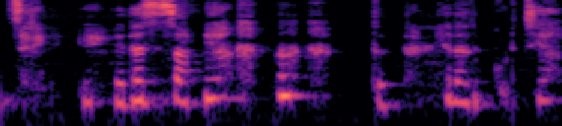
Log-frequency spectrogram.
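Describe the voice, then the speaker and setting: A woman acting out a frantic, pleading husband in a homemade drama, with a husky, high voice and a Tirunelveli Tamil accent. He keeps repeating himself. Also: level tone, brisk, a bit bright. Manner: pleading, repeats words over and over.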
